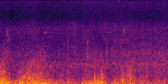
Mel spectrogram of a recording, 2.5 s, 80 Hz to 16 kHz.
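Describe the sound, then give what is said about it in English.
A gusty morning breeze blows outdoors during a walk and buffets the microphone. It makes a steady, low, rumbling roar that swells and dips unevenly, with no voices. “It's quite a breeze this morning. It's come up a lot in the last 10 minutes.”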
